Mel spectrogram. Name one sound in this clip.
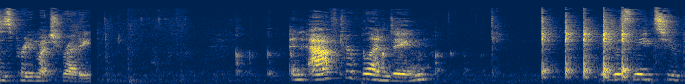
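Powder pours softly into a blender jar.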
